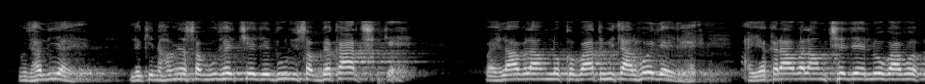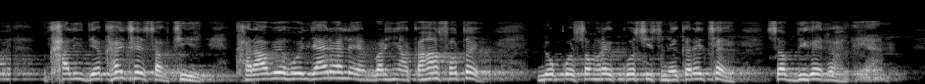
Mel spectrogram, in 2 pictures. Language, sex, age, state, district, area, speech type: Maithili, female, 60+, Bihar, Begusarai, rural, spontaneous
